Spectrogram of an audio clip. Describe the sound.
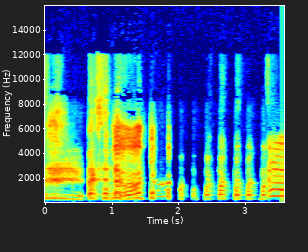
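A person imitates a chicken: a few drawn-out squawking calls, then a quick, steady run of short, clipped clucks, loud, with no talking.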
